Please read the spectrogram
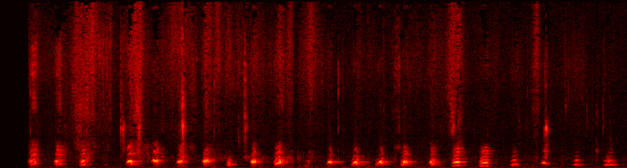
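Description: Young puppy crying in a rapid, even series of short high-pitched yelps, about four a second, fading toward the end.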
